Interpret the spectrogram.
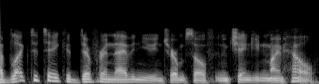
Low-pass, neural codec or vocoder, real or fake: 5.4 kHz; codec, 16 kHz in and 24 kHz out, 0.9 kbps, LongCat-Audio-Codec, fine tuned four codebook decoder; fake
